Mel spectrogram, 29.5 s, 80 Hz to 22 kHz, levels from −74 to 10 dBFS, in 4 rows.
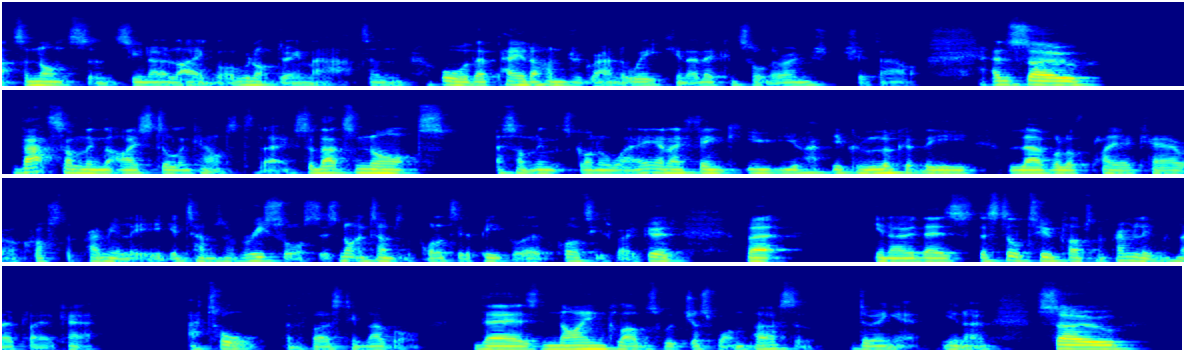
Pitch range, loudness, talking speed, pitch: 110-125 Hz, -30 LUFS, 240 wpm, 115 Hz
